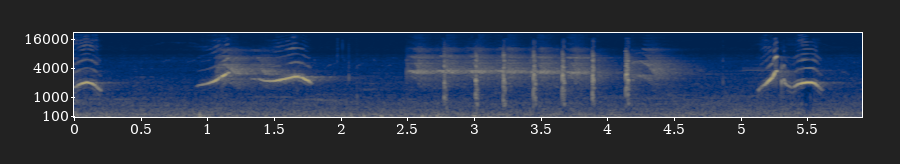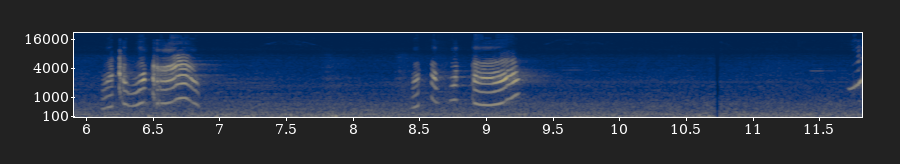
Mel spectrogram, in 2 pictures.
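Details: Talking parrot imitating a cat's meow: looping, wavering whistled notes, a harsh buzzy squawk in the middle, then arched meow-like calls and a final burst, on a faint hum.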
